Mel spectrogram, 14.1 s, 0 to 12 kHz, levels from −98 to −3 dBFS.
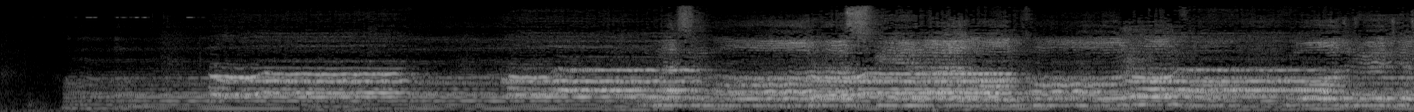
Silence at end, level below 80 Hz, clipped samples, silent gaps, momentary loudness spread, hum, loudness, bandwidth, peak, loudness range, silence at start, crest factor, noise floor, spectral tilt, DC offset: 0 s; -80 dBFS; under 0.1%; none; 17 LU; none; -41 LUFS; 10 kHz; -24 dBFS; 5 LU; 0.6 s; 18 dB; -76 dBFS; -4.5 dB/octave; under 0.1%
